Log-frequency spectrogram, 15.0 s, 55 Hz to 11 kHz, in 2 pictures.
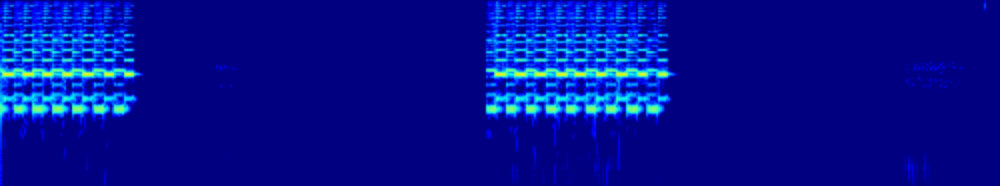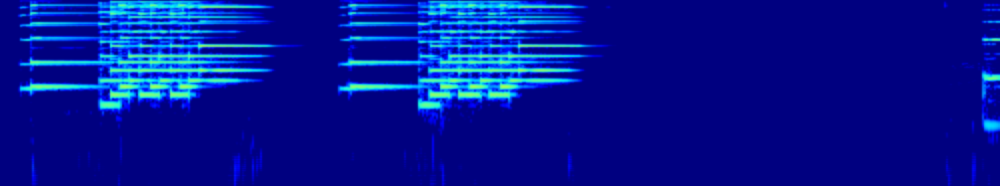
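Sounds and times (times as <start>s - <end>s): cell phone ringtone chime melody: 7.7s - 12.1s.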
